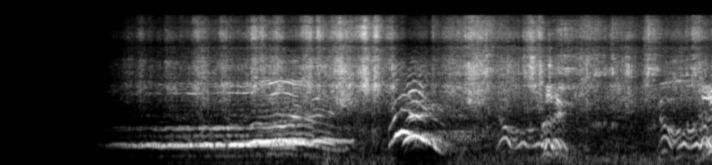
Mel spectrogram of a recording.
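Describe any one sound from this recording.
A group of men and women sing together outdoors, with voices rising and falling.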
